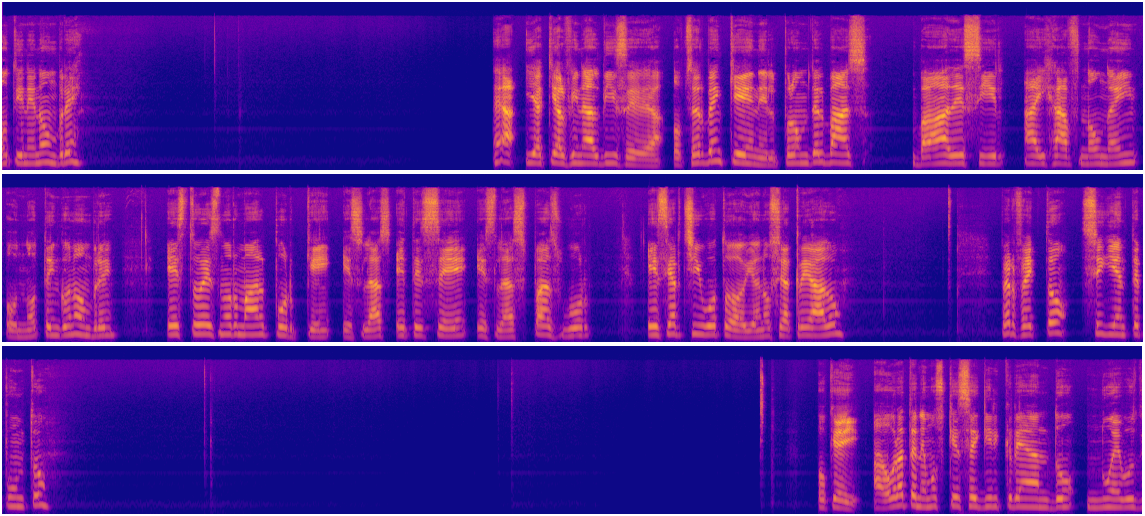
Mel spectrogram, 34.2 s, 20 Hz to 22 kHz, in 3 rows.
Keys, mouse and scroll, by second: 0.4-1.7 scroll down 1, 1.7-3.2 scroll down 1, 3.2-19.2 scroll down 1, 19.2-27.5 scroll down 1, 27.6 click.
